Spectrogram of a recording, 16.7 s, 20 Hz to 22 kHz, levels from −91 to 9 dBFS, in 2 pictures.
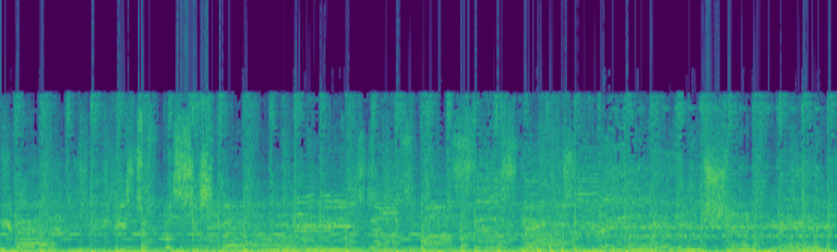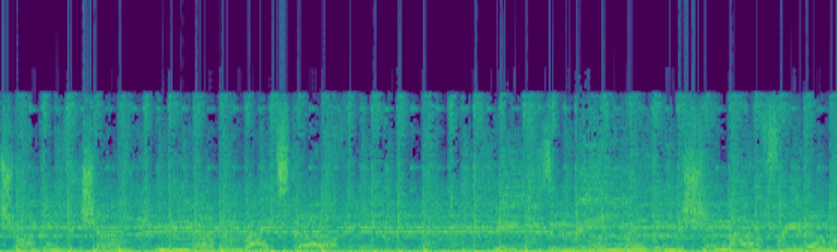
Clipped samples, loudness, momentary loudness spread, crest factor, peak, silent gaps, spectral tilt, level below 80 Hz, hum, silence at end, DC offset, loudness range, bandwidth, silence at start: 0.2%; -9 LUFS; 3 LU; 10 dB; 0 dBFS; none; -4 dB/octave; -18 dBFS; none; 0 s; under 0.1%; 1 LU; 14.5 kHz; 0 s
